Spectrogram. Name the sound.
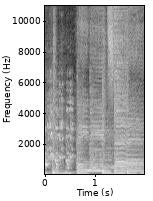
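turkey gobbling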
